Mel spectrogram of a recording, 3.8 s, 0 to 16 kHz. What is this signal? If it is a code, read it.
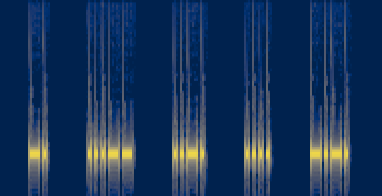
Morse code, heard as a keyed tone, about 34 wpm, spaced as for 16 wpm, 700 Hz. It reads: N3FHC
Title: USA Call Signs - 5 Characters - 4x Character Spacing - 35wpm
